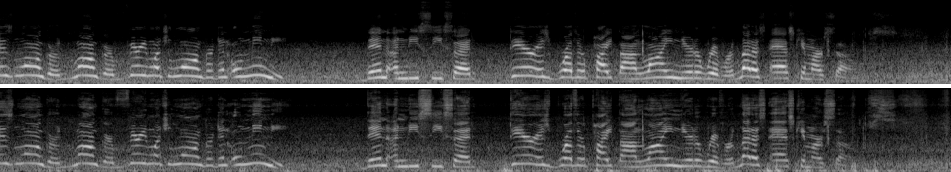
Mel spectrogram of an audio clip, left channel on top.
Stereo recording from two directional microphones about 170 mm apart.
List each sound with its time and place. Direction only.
0.0 s speech: 35° right (ahead or behind)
